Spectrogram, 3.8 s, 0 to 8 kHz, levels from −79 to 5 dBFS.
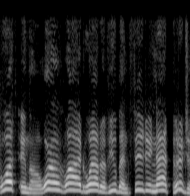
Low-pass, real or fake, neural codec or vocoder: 7.2 kHz; fake; codec, 24 kHz, 0.9 kbps, WavTokenizer, medium speech release version 2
